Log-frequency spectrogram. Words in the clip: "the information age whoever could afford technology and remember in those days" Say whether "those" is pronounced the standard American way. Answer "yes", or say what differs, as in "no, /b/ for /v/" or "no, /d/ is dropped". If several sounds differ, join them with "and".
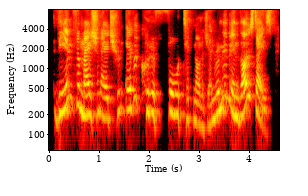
yes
